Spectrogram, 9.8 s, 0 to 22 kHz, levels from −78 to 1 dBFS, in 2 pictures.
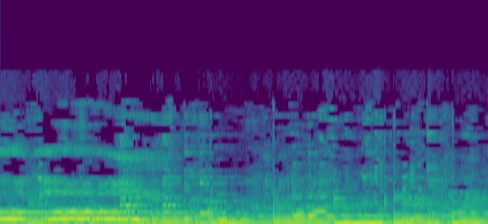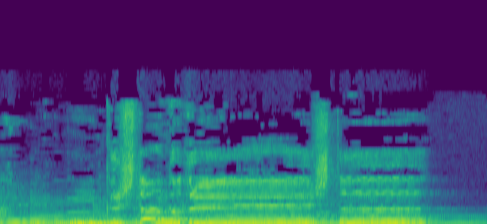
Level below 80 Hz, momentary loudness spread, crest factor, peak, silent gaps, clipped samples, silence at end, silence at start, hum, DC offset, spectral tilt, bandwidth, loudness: -46 dBFS; 6 LU; 12 dB; 0 dBFS; none; under 0.1%; 0 s; 0 s; none; under 0.1%; -5 dB/octave; 14.5 kHz; -12 LUFS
